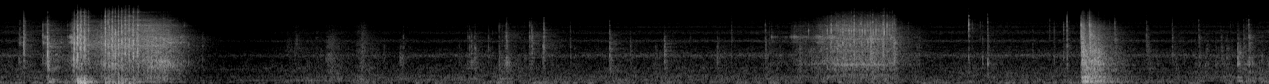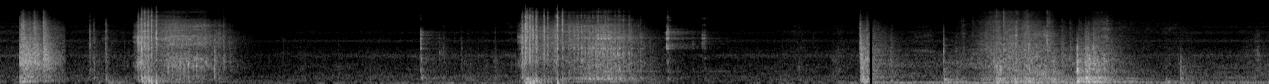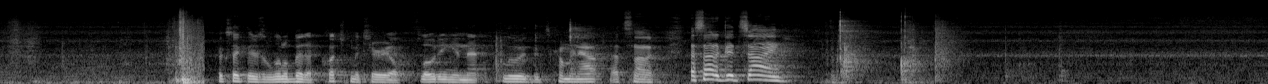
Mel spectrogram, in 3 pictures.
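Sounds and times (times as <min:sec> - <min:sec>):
power wrench bursts: 0:00.3 - 0:02.0, 0:07.7 - 0:09.2, 0:14.0 - 0:15.1, 0:17.9 - 0:19.2.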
